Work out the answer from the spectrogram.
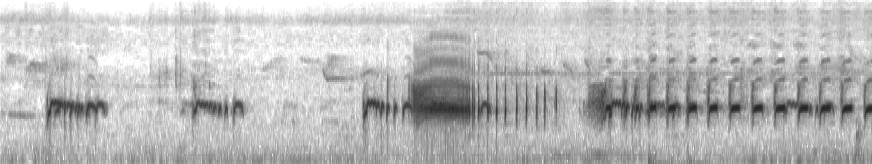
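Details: Zebra dove (perkutut) in ngerot-style song: separated low cooing phrases, then a loud rolling burst breaking into rapid pulses, and finally a long, steady run of evenly spaced short coos, about two per second.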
